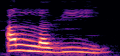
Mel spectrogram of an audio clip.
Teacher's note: bacaan panjang yang dibaca panjang satu alif atau dua harakat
